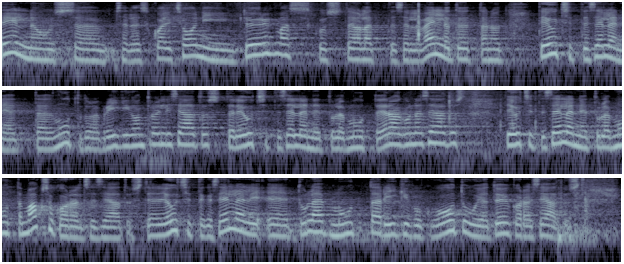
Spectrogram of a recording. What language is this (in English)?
Estonian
